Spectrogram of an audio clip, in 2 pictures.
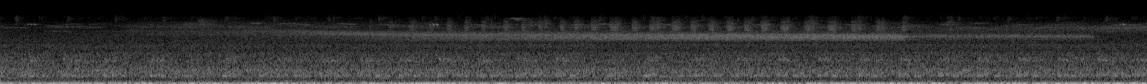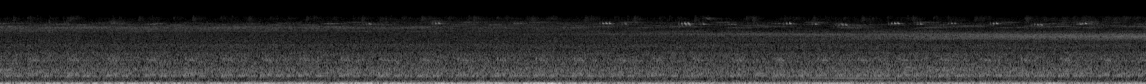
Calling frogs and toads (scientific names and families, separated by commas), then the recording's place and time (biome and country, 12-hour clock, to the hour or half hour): Boana faber (Hylidae)
Atlantic Forest, Brazil, ~7pm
